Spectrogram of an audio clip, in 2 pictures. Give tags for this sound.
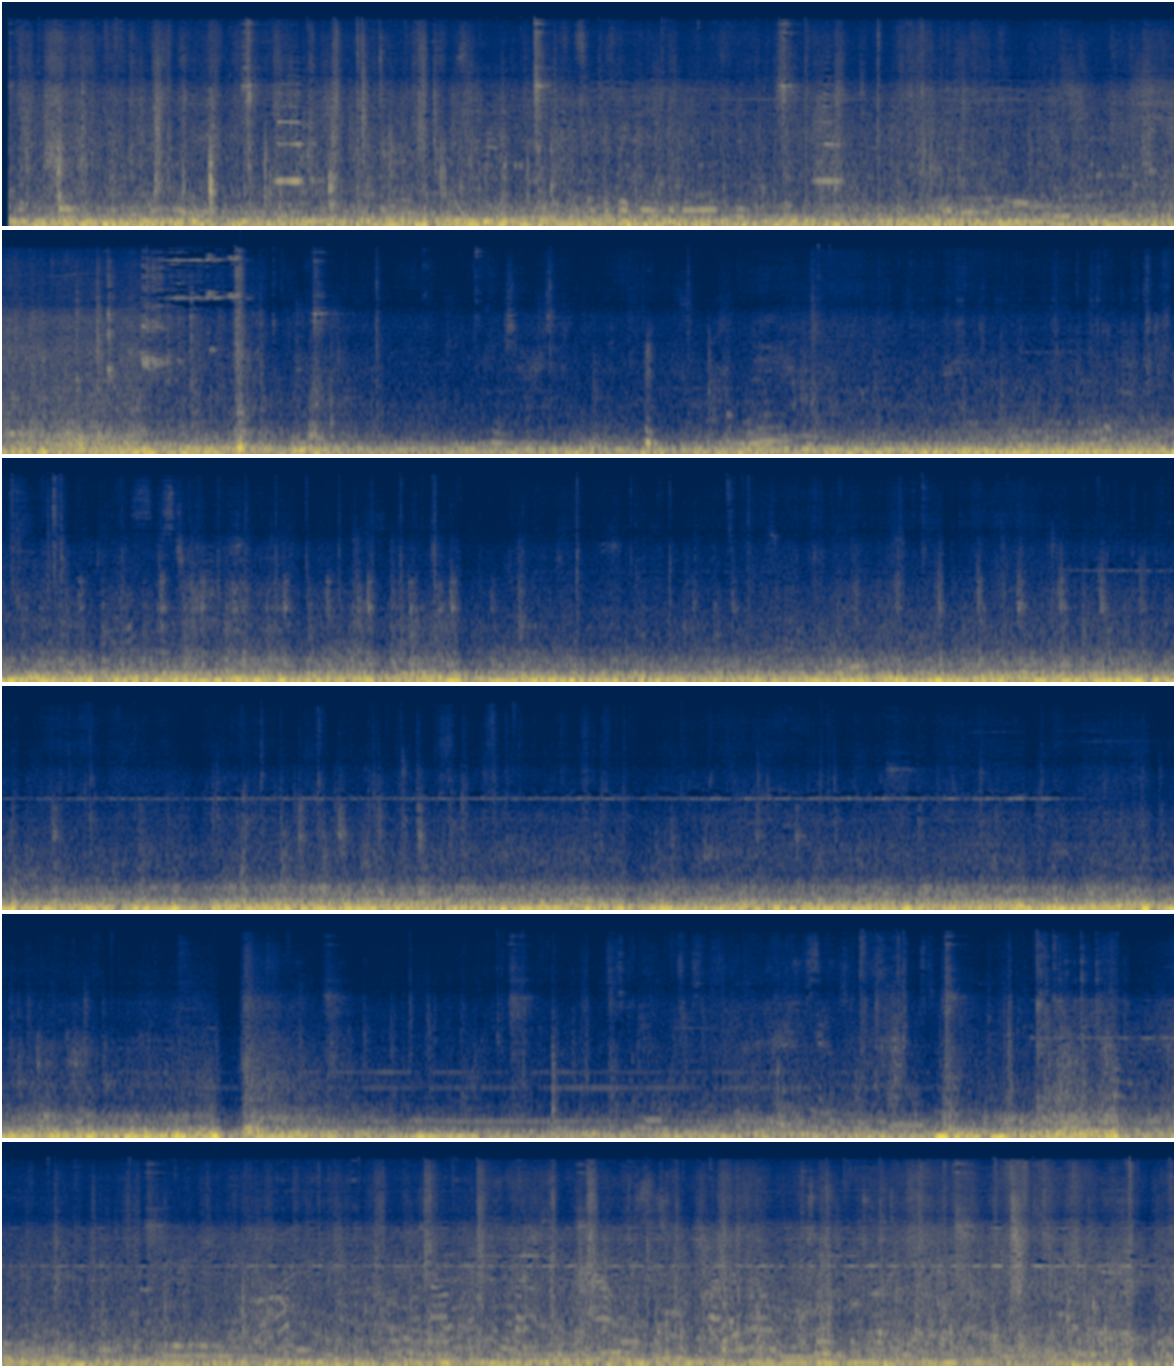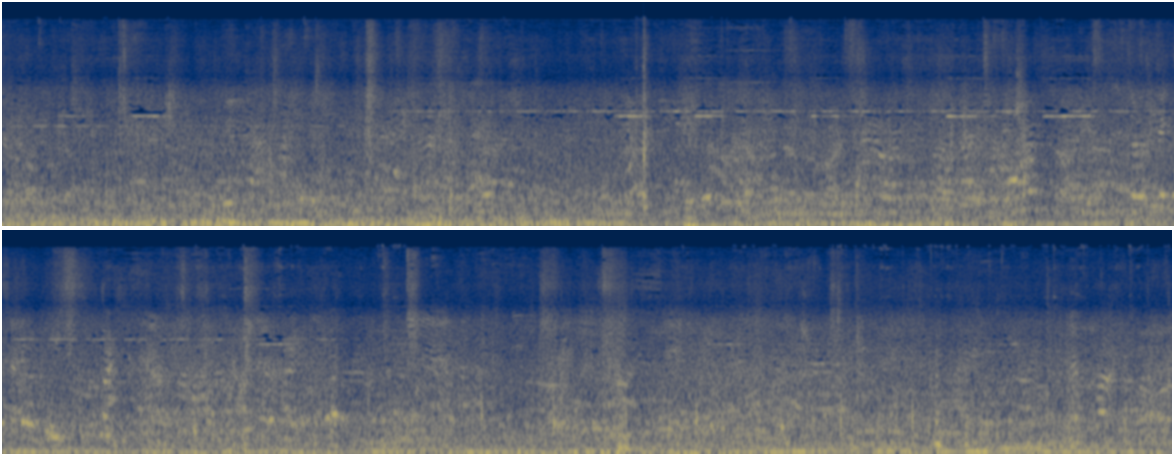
soundscape atmosphere field-recording ambient ambiance city london general-noise ambience background-sound

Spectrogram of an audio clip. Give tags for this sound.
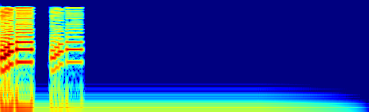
Sounds effects FX sound-desing indiegame Gameaudio SFX

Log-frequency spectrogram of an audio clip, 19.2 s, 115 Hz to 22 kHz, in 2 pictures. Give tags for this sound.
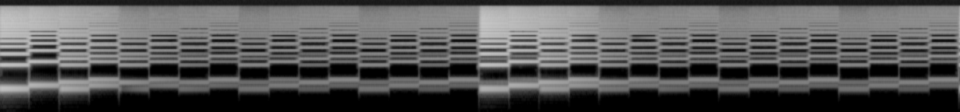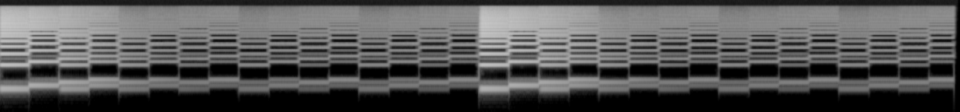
alarm alert alerts cell cell-phone cellphone mojo mojomills phone ring ring-tone ringtone up4

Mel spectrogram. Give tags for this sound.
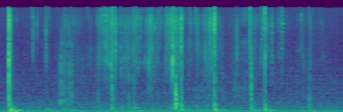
crack knife blade sword gore crunch

